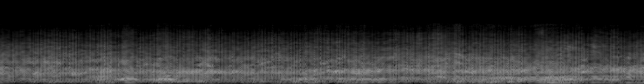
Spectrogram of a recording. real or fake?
fake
